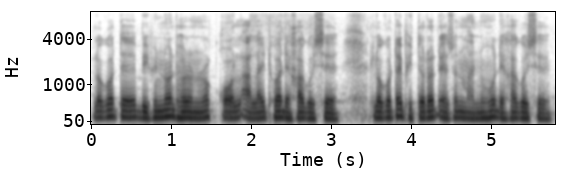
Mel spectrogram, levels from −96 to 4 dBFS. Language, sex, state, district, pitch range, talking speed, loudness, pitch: Assamese, male, Assam, Kamrup Metropolitan, 110-125 Hz, 145 wpm, -15 LUFS, 115 Hz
